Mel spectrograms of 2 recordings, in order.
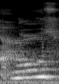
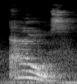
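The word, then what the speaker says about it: close: और उस टाइम पे जो आप प्रोनाउंशिएट करेंगे आप क्लोज बोलेंगे, इट्स क्लोज, कम सिट क्लोज टू मी. जी पे फोकस नहीं आएगा, आपका एस पे फोकस आएगा. तभी मैंने लिखा है KLOUS, इट्स क्लोज.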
